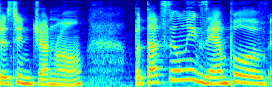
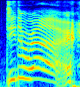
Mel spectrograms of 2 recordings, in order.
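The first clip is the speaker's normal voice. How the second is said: put-on raised voice of a pestering little kid; kid from Shrek; 6 semitones higher than usual. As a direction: beg like a kid demanding a trick. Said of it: "the little fucking kid from Shrek".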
